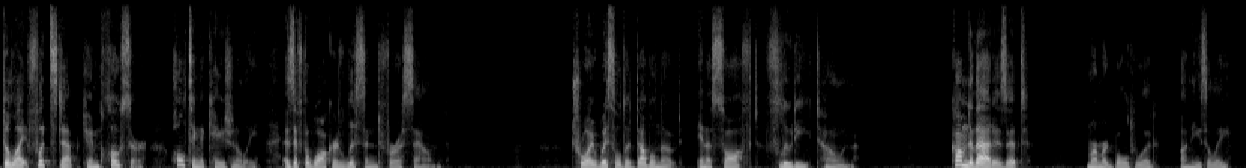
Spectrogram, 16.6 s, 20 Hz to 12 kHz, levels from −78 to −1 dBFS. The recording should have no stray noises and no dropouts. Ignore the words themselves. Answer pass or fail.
pass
